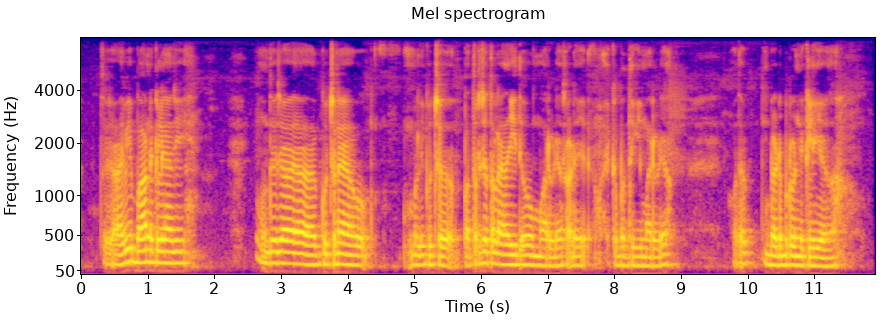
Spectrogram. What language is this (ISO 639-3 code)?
doi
